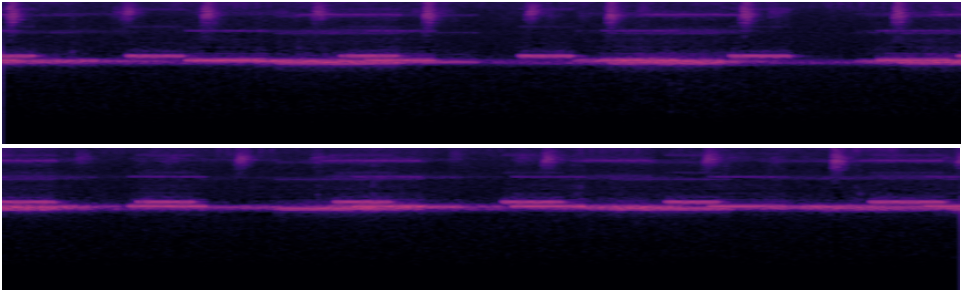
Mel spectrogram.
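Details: Nighttime chorus of crickets in Bulgarian grass on a warm summer night, surround-recorded: a continuous shrill trill with stronger bursts stepping up slightly in pitch, plus sharp high ticks scattered irregularly across the background.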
